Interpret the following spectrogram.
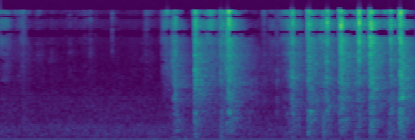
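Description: A tarot deck being shuffled by hand: a quick run of clicks and taps starting a little under two seconds in, coming faster and louder near the end.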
